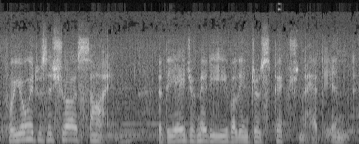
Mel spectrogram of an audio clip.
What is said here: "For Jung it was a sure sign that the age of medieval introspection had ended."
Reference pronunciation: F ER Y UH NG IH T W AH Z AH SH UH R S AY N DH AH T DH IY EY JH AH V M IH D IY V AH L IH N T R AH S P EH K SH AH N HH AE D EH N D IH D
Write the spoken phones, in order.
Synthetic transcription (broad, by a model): F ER Y UH NG IH T W AH Z AH SH UH R S AY N DH AH T DH IY EY JH AH V M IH D IY V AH L IH N T R AH S P EH K SH AH N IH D EH N D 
